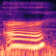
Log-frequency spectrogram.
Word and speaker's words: Ur: So, you're with... Is that just your or is it er? – Er.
